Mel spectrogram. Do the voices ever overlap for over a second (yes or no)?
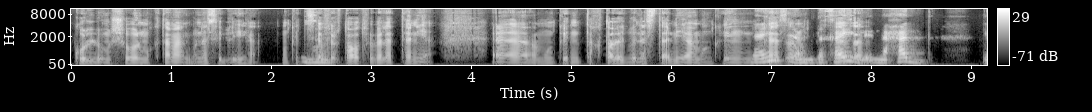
yes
